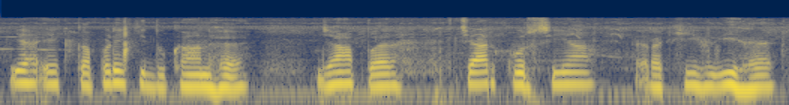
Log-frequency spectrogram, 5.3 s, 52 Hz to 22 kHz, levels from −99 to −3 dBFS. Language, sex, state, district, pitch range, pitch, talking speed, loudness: Hindi, male, Jharkhand, Deoghar, 150-175 Hz, 160 Hz, 150 wpm, -20 LUFS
